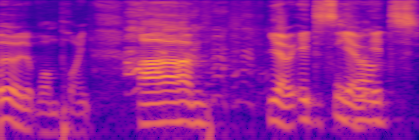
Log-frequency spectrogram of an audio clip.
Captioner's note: audience laughing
